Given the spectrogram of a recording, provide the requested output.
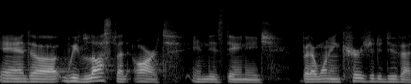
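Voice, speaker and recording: With a French accent, a man talks at a fairly quick pace and a medium pitch. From France. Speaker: preacher. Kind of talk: sermon.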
